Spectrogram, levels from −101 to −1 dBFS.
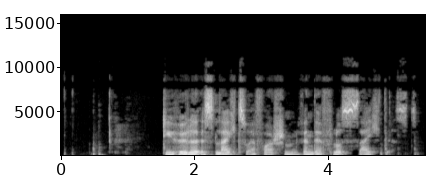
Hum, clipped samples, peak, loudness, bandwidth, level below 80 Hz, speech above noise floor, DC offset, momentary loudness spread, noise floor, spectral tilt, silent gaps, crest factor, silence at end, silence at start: none; under 0.1%; -2 dBFS; -17 LUFS; 9.6 kHz; -58 dBFS; 54 dB; under 0.1%; 18 LU; -73 dBFS; -3.5 dB/octave; none; 18 dB; 0.15 s; 0.45 s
